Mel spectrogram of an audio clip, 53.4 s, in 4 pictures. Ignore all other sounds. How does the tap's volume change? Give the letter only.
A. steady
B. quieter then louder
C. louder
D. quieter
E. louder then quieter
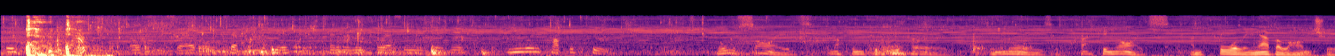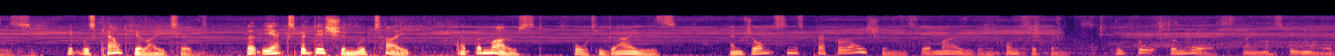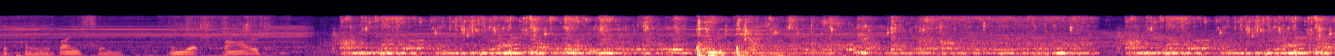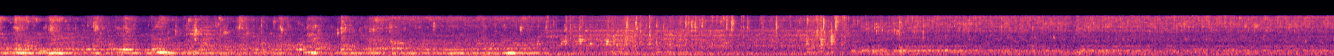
B.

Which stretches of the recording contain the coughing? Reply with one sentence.
You can hear the coughing from 0.2 to 1.0 s and from 33.6 to 35.2 s.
